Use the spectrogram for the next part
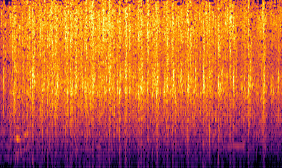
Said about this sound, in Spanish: Yo creo que eso merece un aplauso por el cocodrilo.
